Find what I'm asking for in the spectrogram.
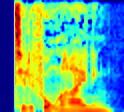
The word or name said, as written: telefonregning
